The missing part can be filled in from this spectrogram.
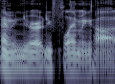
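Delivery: ordinary delivery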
